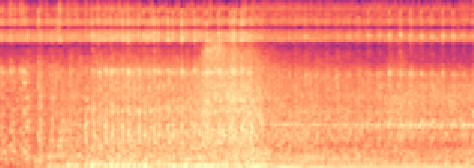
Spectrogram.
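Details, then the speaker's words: Semi truck's first fire-up after engine repair, with extra fuel pressure added: it cranks, primes right up and catches quickly, unusually so for this truck, then settles into a steady, even low diesel idle with no misses or knocks. "dang that thing just primed right up it ain't ever done that that's awesome"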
